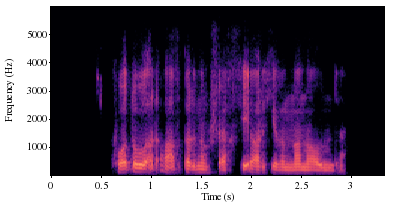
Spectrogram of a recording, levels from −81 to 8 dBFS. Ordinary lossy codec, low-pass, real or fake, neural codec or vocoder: Opus, 32 kbps; 5.4 kHz; fake; codec, 16 kHz, 4.8 kbps, FACodec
